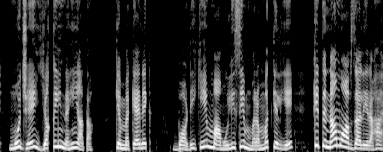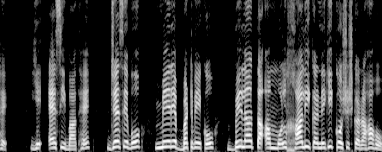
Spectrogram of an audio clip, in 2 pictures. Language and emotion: Urdu, angry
